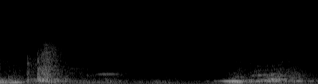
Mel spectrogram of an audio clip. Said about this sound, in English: Just get that door, click it, just so it stops making that silly noise.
